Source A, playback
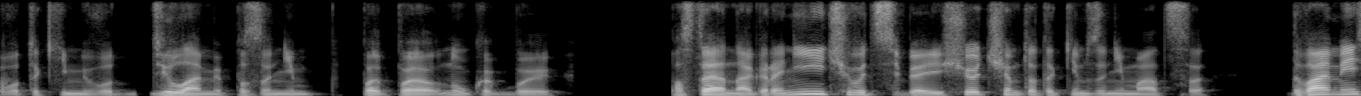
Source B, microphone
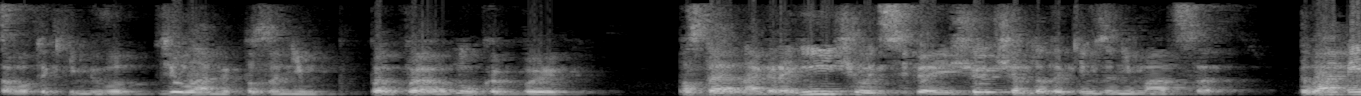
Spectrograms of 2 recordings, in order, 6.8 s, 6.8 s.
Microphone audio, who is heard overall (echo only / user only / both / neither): echo only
